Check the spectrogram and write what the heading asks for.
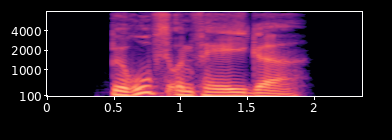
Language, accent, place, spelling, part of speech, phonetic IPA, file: German, Germany, Berlin, berufsunfähiger, adjective, [bəˈʁuːfsʔʊnˌfɛːɪɡɐ], De-berufsunfähiger.ogg
- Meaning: 1. comparative degree of berufsunfähig 2. inflection of berufsunfähig: strong/mixed nominative masculine singular 3. inflection of berufsunfähig: strong genitive/dative feminine singular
